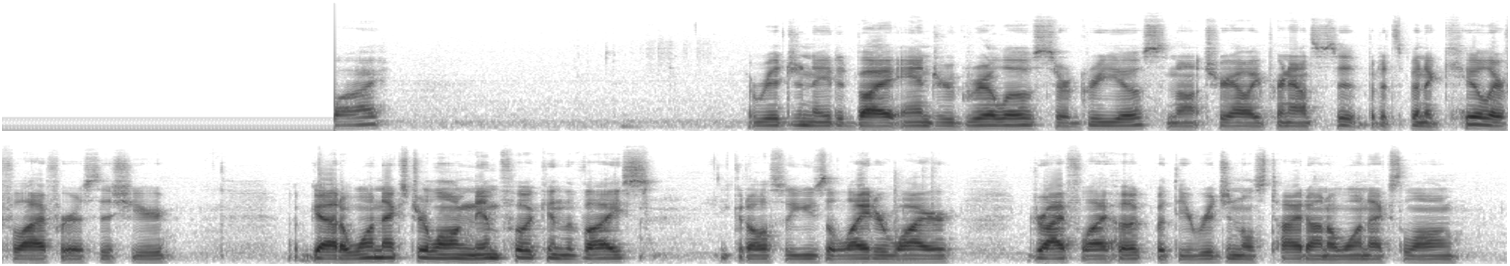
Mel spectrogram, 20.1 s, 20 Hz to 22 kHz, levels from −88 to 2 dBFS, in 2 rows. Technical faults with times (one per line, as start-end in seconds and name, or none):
0.00-2.23 audio dropout to a faint residue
